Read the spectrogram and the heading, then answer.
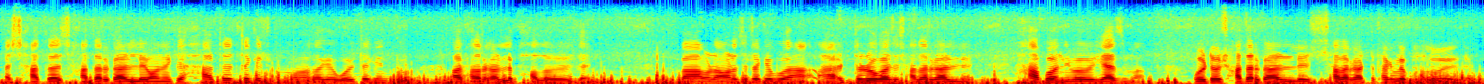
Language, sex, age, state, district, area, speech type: Bengali, male, 18-30, West Bengal, Birbhum, urban, spontaneous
